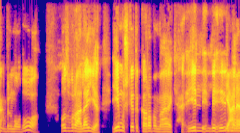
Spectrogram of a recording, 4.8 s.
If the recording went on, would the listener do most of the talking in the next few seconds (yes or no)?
yes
